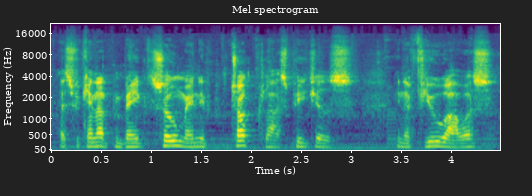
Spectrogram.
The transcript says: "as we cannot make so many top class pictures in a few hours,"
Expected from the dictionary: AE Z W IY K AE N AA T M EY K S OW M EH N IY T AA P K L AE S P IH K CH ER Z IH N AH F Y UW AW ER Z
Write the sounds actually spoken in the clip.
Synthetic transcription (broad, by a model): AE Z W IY K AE N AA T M EY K S OW M EH N IY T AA B K L AE S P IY CH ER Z IH N AH F Y UW AW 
